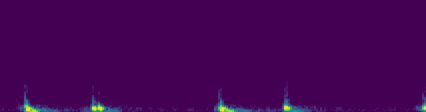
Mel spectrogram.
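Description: Heartbeat sound effect: low double thumps, lub-dub, about one pair a second, over a faint steady hum.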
